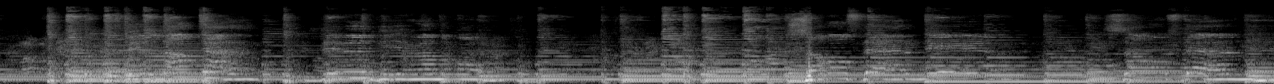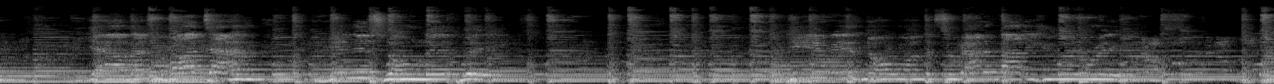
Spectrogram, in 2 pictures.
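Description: Live acoustic pop-rock song: a man sings over his own strummed acoustic guitar.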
